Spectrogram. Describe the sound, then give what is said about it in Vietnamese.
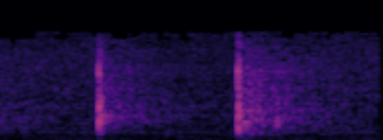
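Footsteps in a stairwell: three separate soft, faint thuds, spaced evenly about two-thirds of a second apart, with near quiet between each step. “Nghe có tiếng bước chân, cô nhìn theo hướng đó”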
